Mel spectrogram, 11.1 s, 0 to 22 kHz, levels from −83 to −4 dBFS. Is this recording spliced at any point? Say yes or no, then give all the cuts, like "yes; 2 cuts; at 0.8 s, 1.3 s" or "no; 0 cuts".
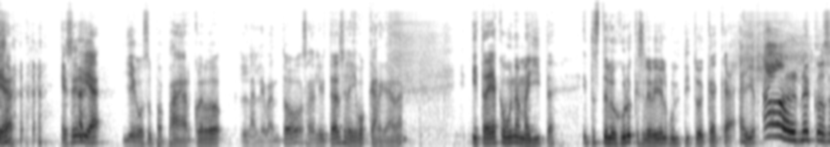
no; 0 cuts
